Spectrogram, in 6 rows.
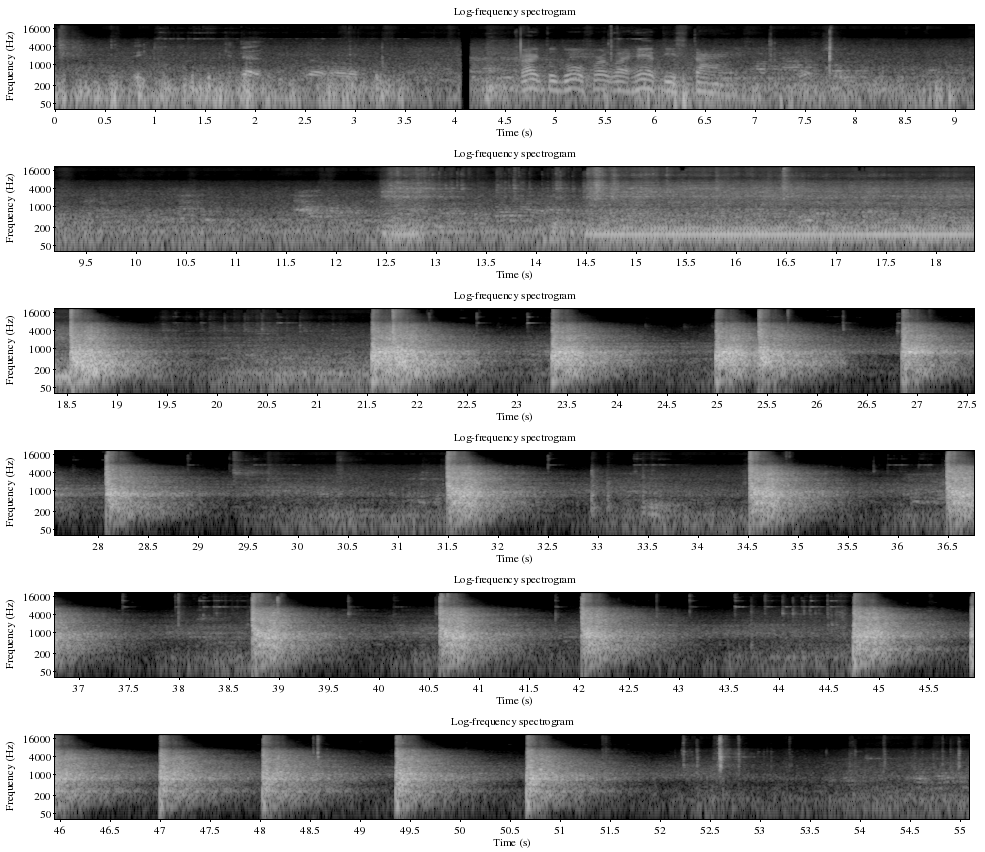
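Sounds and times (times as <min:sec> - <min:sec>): pistol shots with echo: 0:18.5 - 0:19.4, 0:21.5 - 0:24.4, 0:25.0 - 0:29.0, 0:31.5 - 0:32.4, 0:34.5 - 0:35.5, 0:36.4 - 0:37.4, 0:38.7 - 0:39.6, 0:40.6 - 0:43.0, 0:44.7 - 0:51.7.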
